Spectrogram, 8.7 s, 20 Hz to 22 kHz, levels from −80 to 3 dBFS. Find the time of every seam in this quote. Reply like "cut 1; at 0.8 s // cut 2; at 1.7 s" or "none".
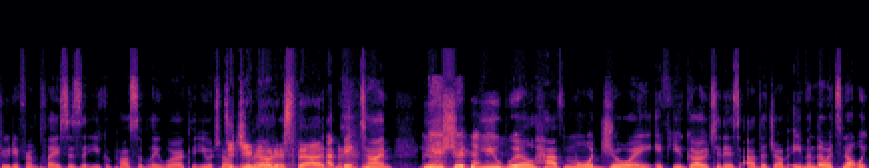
none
